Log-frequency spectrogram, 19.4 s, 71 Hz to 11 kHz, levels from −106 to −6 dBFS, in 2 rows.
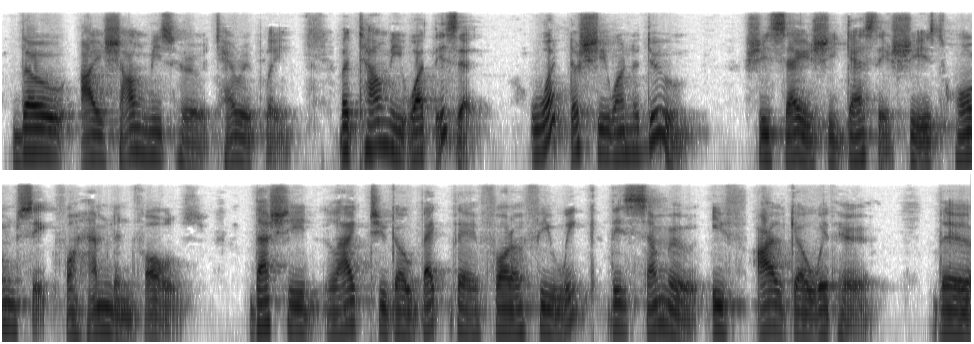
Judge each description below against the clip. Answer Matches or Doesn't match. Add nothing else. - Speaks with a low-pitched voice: Matches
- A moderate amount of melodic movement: Matches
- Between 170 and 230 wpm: Doesn't match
